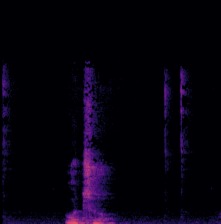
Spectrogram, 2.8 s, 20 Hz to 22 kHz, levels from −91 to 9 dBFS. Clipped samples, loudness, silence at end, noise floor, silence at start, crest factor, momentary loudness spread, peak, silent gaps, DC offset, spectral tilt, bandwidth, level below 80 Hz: under 0.1%; -37 LUFS; 0.45 s; -75 dBFS; 0.05 s; 18 dB; 22 LU; -24 dBFS; none; under 0.1%; -5 dB/octave; 16.5 kHz; -76 dBFS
